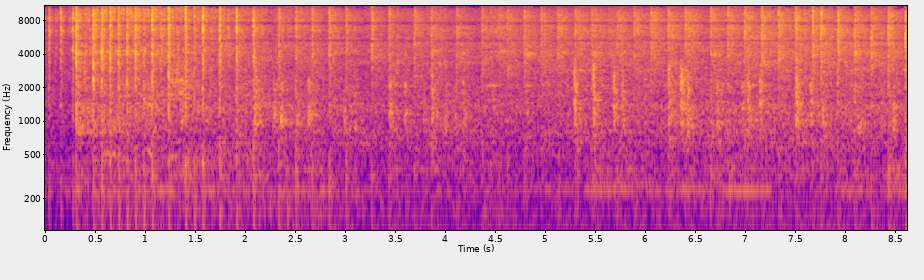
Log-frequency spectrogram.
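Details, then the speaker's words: Dad's old concrete mixer small single engine, after carburetor jets cleaned, runs on its own but chugs unevenly with stumbling beats and no steady rhythm; running rough, needs a tune-up, oil change next. "Yeah. It sounds like Needs a tune-up."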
